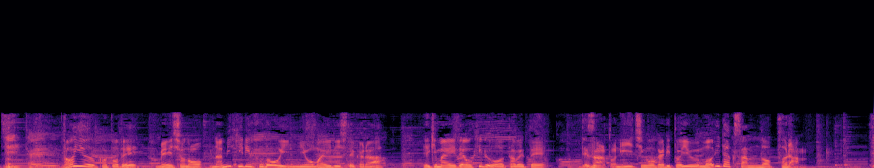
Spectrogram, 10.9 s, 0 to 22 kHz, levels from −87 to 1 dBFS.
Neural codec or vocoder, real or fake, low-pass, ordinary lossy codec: none; real; 7.2 kHz; MP3, 48 kbps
